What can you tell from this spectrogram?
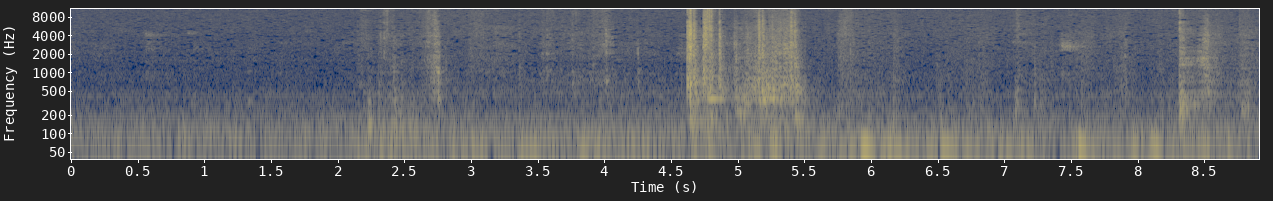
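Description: Wooden cabinet door being opened and an album pulled out from inside: a few light knocks and clicks, then a louder burst of knocking and scraping about halfway through, and another short clatter near the end.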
